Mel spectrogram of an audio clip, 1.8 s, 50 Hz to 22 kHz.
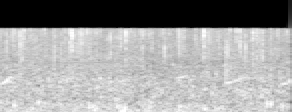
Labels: {"label": "biophony", "recorder": "SoundTrap 500"}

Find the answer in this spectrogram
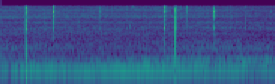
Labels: {"label": "anthrophony, boat engine", "recorder": "HydroMoth"}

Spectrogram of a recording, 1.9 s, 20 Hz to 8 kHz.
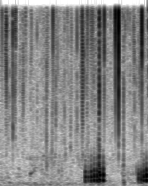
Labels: {"label": "biophony", "recorder": "SoundTrap 300"}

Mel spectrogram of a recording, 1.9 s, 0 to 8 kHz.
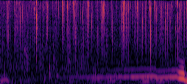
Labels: {"label": "biophony, cascading saw", "recorder": "SoundTrap 600 or HydroMoth"}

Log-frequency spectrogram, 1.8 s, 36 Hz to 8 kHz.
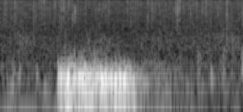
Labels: {"label": "biophony, growl", "recorder": "SoundTrap 500"}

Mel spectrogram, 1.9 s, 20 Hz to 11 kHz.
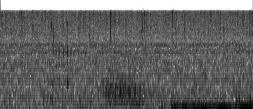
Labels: {"label": "biophony", "recorder": "SoundTrap 300"}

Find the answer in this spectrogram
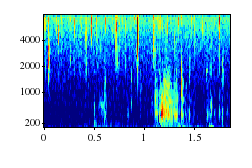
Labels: {"label": "biophony, low growl", "recorder": "SoundTrap 300"}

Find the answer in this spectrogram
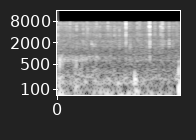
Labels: {"label": "ambient", "recorder": "HydroMoth"}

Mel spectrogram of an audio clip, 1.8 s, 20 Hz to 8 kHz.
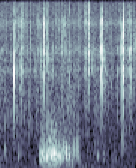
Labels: {"label": "biophony, growl", "recorder": "SoundTrap 600 or HydroMoth"}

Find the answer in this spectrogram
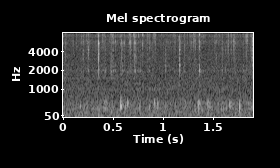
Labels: {"label": "ambient", "recorder": "HydroMoth"}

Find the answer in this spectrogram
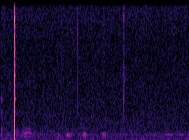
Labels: {"label": "ambient", "recorder": "HydroMoth"}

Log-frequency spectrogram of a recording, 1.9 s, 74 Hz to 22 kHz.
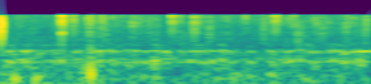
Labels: {"label": "anthrophony, mechanical", "recorder": "SoundTrap 300"}
{"label": "biophony", "recorder": "SoundTrap 300"}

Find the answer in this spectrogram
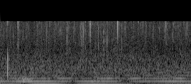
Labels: {"label": "biophony, midshipman", "recorder": "SoundTrap 500"}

